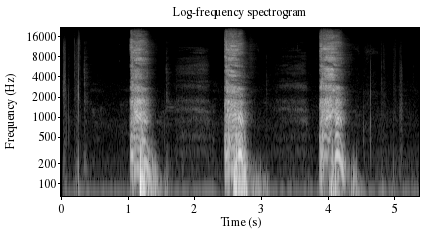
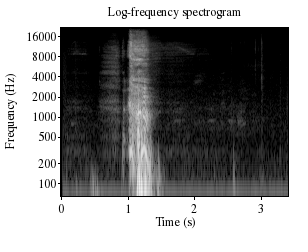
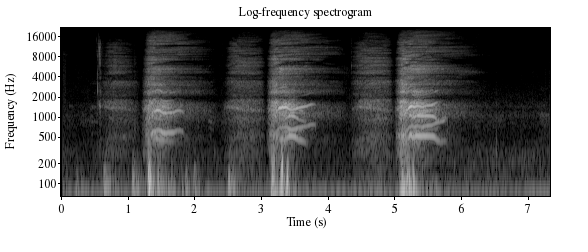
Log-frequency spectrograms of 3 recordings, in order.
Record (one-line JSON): {"three_cough_length": "5.4 s", "three_cough_amplitude": 25455, "three_cough_signal_mean_std_ratio": 0.35, "cough_length": "3.4 s", "cough_amplitude": 23030, "cough_signal_mean_std_ratio": 0.24, "exhalation_length": "7.3 s", "exhalation_amplitude": 3846, "exhalation_signal_mean_std_ratio": 0.47, "survey_phase": "beta (2021-08-13 to 2022-03-07)", "age": "18-44", "gender": "Male", "wearing_mask": "No", "symptom_none": true, "smoker_status": "Ex-smoker", "respiratory_condition_asthma": false, "respiratory_condition_other": false, "recruitment_source": "Test and Trace", "submission_delay": "19 days", "covid_test_result": "Negative", "covid_test_method": "RT-qPCR"}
